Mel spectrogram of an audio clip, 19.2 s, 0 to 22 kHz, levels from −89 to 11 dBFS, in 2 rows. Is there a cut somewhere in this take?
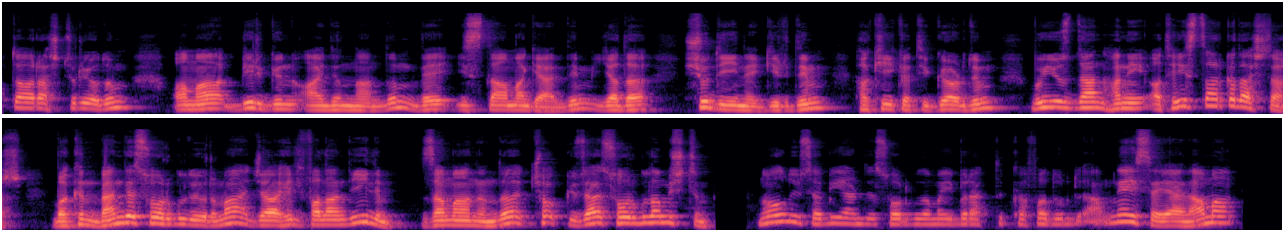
no; 0 cuts

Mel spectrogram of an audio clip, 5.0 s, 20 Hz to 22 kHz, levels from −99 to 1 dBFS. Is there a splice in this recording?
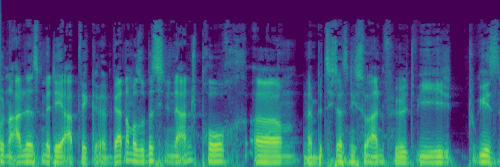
yes; 1 cut; at 3.0 s

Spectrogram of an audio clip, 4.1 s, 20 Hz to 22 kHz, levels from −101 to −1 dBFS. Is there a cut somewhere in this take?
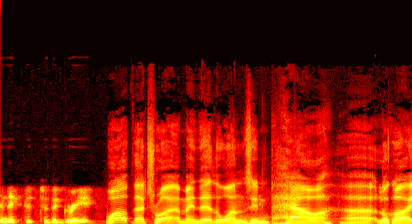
yes; 1 cut; at 1.0 s

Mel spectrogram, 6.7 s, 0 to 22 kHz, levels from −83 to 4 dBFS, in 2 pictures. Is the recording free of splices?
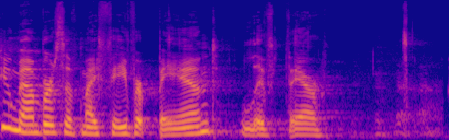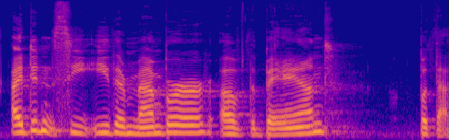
no; 1 cut; at 3.3 s

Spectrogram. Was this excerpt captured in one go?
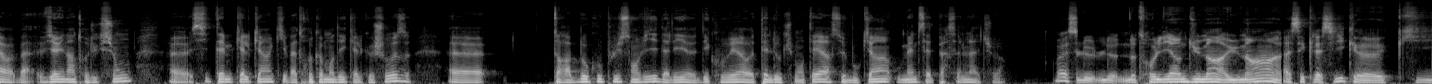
no; 2 cuts; at 10.8 s, 12.8 s

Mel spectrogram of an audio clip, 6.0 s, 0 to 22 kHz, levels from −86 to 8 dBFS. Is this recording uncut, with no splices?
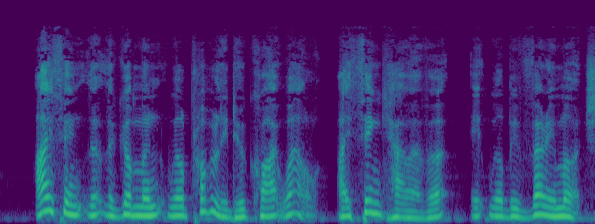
no; 1 cut; at 3.2 s

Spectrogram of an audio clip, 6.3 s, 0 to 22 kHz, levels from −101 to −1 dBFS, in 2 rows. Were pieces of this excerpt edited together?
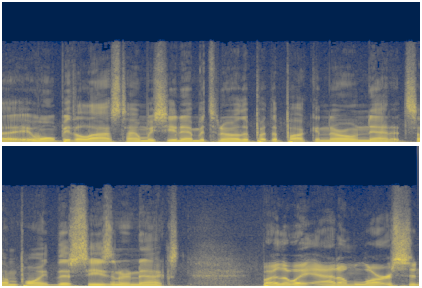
yes; 1 cut; at 5.1 s

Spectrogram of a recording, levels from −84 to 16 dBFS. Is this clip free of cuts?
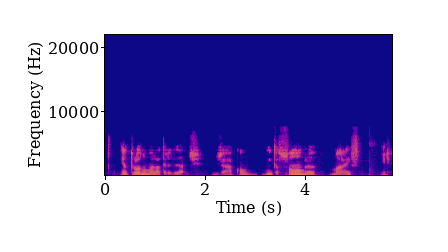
no; 1 cut; at 4.4 s

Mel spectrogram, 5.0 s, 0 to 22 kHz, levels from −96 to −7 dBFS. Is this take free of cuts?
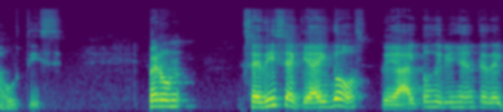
no; 1 cut; at 1.3 s

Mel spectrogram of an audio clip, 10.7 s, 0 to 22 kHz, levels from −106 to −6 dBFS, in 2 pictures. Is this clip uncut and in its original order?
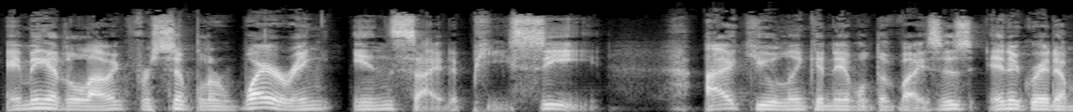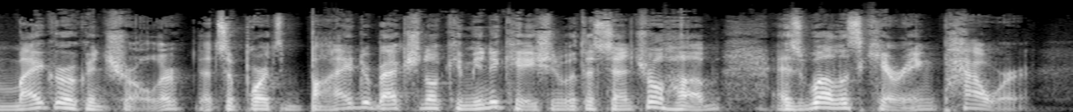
yes; 0 cuts

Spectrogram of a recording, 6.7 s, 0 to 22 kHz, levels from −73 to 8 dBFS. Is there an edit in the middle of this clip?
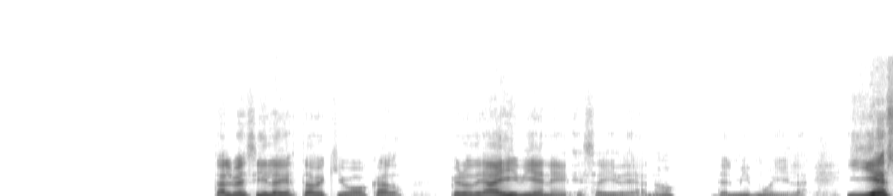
yes; 1 cut; at 4.2 s

